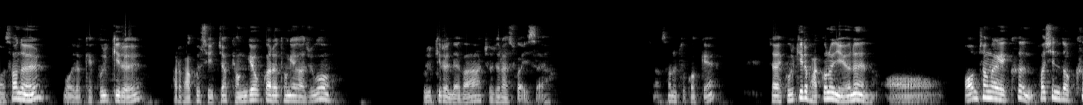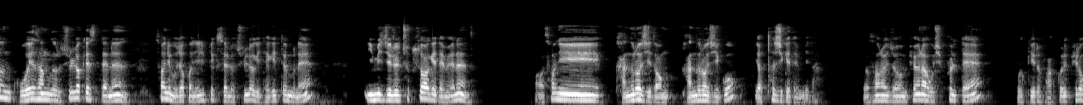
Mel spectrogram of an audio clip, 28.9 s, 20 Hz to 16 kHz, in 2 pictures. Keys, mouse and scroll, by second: 1.2 click, 4.7 click, 5.6-8.7 drag.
